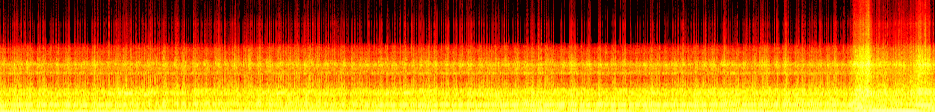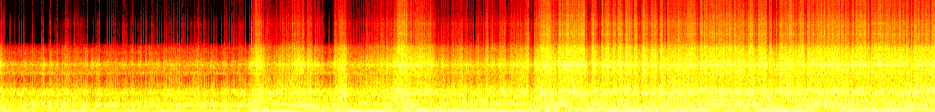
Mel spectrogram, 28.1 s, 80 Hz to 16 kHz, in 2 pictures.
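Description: VW Gol N1 rally car's engine idling, heard from inside the cabin; about halfway through the driver blips the throttle a few times, each rev falling back, and for the last several seconds holds the engine at a steady raised rpm.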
